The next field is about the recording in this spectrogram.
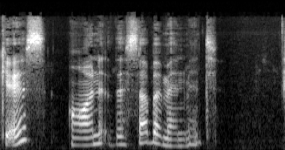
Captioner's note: speaking French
